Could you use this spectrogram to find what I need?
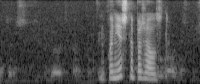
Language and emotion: Russian, neutral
